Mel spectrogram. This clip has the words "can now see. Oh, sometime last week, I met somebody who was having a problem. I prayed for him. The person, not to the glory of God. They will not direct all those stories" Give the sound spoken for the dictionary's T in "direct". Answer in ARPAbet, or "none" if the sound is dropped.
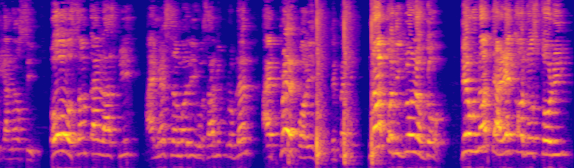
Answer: none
